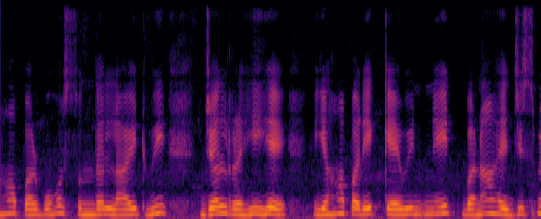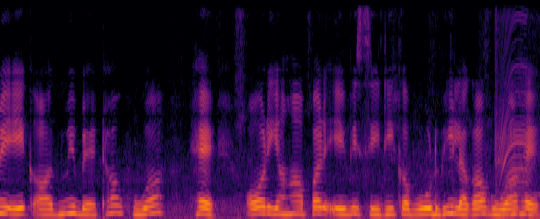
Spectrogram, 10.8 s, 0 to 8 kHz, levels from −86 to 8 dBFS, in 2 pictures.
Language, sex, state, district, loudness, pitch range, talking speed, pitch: Hindi, female, Uttar Pradesh, Hamirpur, -25 LUFS, 210-230 Hz, 170 wpm, 220 Hz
